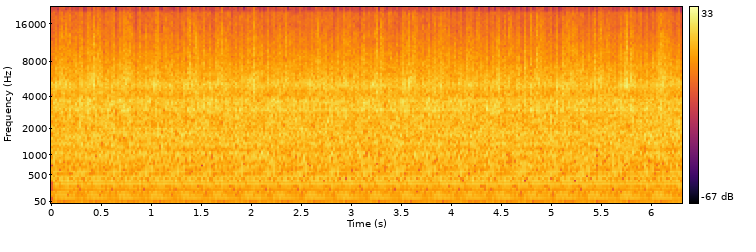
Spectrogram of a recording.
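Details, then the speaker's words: Class 117 DMU 51412 diesel, first start attempt in 5 years: fires and runs at a steady even beat, about three pulses a second with a droning hum, then stops shortly after; air in the fuel suspected. "She fired up. She lived. And then Shortly thereafter, as you've seen, she's stopped."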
